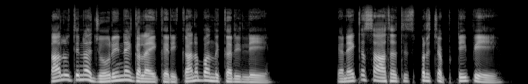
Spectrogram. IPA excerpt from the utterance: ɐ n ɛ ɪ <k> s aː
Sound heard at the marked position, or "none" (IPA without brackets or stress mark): k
